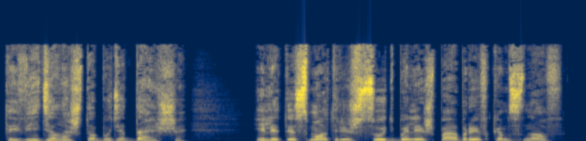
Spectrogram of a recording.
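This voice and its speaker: A man's voice: sits high, lively intonation, moderate pace, mellow, no echo, studio quality, pitched above the performer's own voice. A man doing an urgent, alarmed woman. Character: urgent, caring woman, bold.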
